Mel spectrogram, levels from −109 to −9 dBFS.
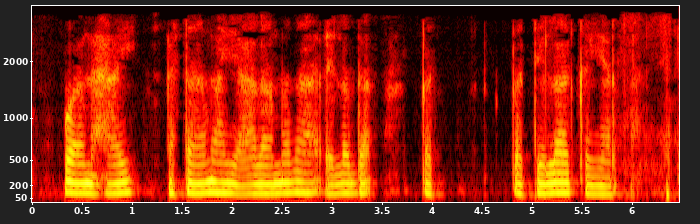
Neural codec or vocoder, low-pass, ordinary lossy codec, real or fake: codec, 16 kHz, 16 kbps, FreqCodec, smaller model; 3.6 kHz; MP3, 24 kbps; fake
